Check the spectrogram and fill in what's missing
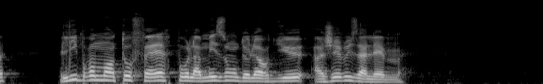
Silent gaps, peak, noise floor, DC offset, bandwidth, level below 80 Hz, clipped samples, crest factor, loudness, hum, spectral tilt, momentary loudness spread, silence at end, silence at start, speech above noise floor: none; -6 dBFS; -72 dBFS; under 0.1%; 9.6 kHz; -54 dBFS; under 0.1%; 14 dB; -20 LUFS; none; -7 dB/octave; 6 LU; 1.4 s; 0 s; 53 dB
